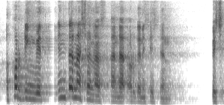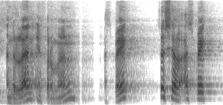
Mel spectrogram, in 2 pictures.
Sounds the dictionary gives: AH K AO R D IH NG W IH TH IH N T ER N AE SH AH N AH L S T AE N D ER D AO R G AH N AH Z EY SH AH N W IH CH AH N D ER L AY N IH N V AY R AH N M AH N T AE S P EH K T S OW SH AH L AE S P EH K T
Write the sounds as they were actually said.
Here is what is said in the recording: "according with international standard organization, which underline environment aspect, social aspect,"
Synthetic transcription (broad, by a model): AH K AO R D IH NG W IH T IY N T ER N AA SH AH N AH L S T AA N D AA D AO R G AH N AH S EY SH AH N W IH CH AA N D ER L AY N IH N F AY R M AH N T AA S P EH K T S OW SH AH L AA S P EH K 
